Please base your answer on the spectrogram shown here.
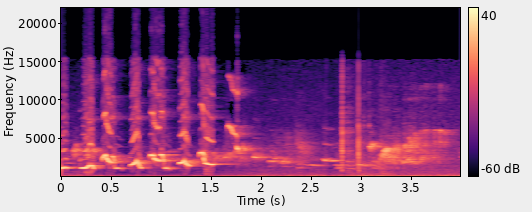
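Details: White-rumped shama with tail flicking, switching voices in its song: six loud, sharply slurred whistles in quick succession, each about a quarter second apart, then softer trailing notes and a hushed, rough warble.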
